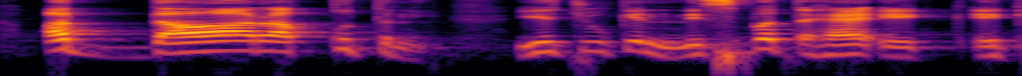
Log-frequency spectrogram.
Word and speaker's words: الدارقطنی: الدارقطنی۔ دیکھیں عمومی طور پر بعض لوگ اس کو دارقطنی یا دارقطنی پڑھتے ہیں، تو جو محدثین کرام نے اصل تلفظ بتایا ہے وہ یہی ہے الدارقطنی۔ یہ چونکہ نسبت ہے،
